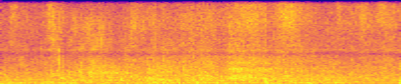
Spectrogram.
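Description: Clothing rustles softly as a man kneels down close by.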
